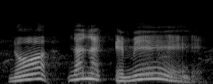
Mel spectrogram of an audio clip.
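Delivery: put-on low, nasal, sobbing gangoso boy; mock crying. Boy explains to his mother, mock-tearful gangoso voice. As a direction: blubber through the nose in broken, repeated bits. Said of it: "el nene llega llorando".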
